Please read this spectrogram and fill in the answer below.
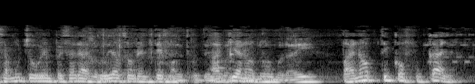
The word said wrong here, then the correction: Foucault: No sé cómo se dice. – Foucault. Está bien. Foucault.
